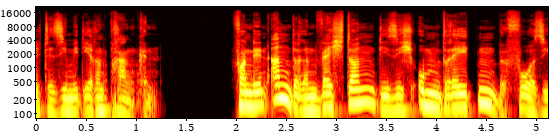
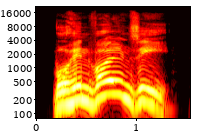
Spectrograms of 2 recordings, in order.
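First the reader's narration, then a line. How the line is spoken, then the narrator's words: Calling out. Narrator (German): rief Marco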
